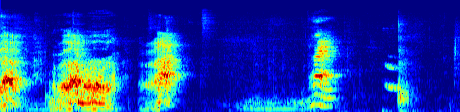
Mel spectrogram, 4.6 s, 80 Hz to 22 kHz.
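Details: Young male red Shiba Inu, born 7 September, indoors, producing a run of rough, growly puppy barks, then a low rumbling growl and a sharper high yelp, with short silent gaps.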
